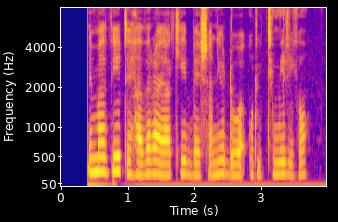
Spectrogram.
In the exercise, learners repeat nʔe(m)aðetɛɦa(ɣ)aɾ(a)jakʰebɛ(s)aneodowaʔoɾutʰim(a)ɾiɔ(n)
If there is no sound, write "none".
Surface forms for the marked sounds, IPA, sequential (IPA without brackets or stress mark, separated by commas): m, ð, a, ʃ, e, none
